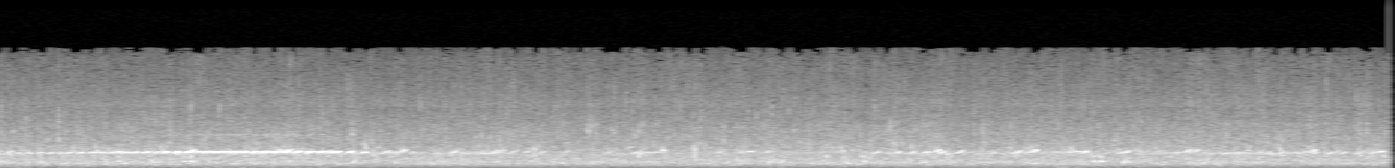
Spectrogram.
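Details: Kajika frog calling from a clear stream, one loud, bird-like pulsed trill early on, then softer scattered trills, all set against continuous rushing water.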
